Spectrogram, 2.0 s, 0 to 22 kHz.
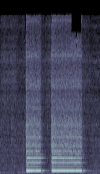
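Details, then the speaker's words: Allen Mogul live-steam locomotive after piping fixes and silver-soldering repairs: two clean, strong whistle blasts at steady mid pitch, no sputter or wavering, at about 40 psi boiler pressure; whistle sounds properly. "pulling on the whistle that sounds pretty good down at down about 40 psi pretty excited about that"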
